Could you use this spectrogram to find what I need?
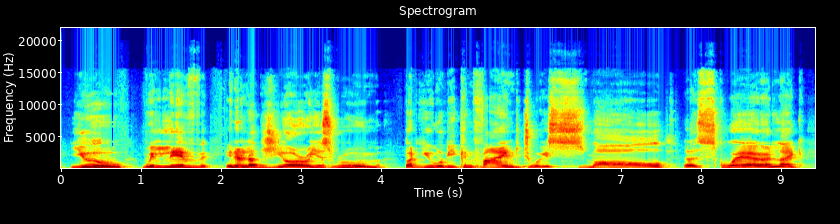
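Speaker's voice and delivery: high, slow, put-on witch voice. A witch pronouncing a curse, high and slow. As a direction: drag it out, high and eerie. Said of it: "pop culture savvy witch".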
